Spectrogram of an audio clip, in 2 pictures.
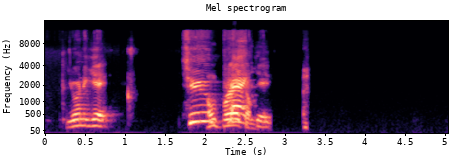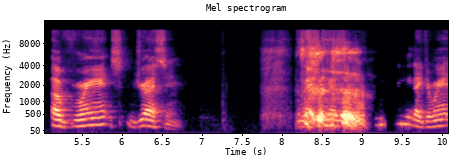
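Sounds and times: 
speech: 0.3s - 1.2s, 1.8s - 2.9s, 5.2s - 6.8s, 7.8s - 10.0s
rough throat-clearing cough: 8.2s - 9.2s.

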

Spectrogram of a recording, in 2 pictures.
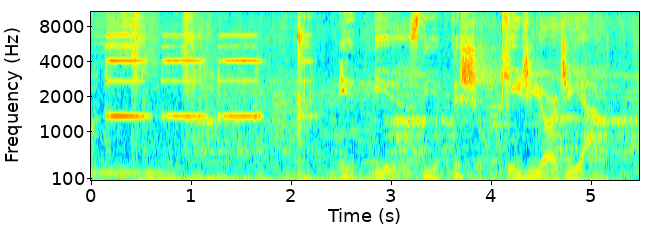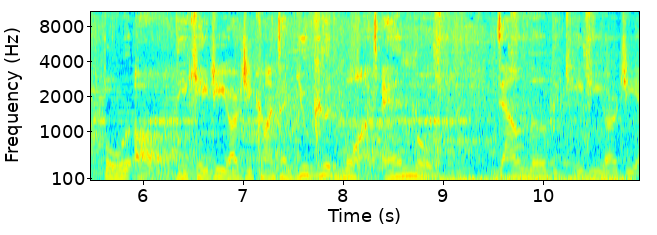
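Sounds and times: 
loud electronic alarm clock tone beeping: 0.0s - 2.4s
speech: 2.5s - 10.9s.

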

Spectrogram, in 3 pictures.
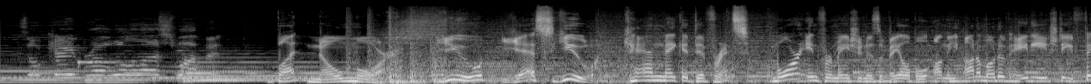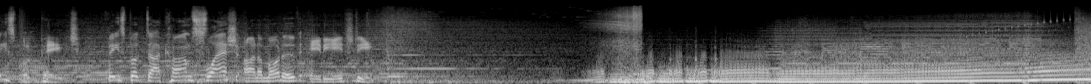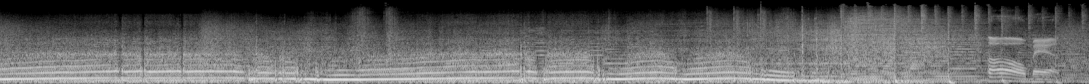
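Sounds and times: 
speech: 0.2s - 15.0s, 17.0s - 19.4s
five-cylinder Rabbit car revving at a rallycross event: 16.5s - 31.6s.

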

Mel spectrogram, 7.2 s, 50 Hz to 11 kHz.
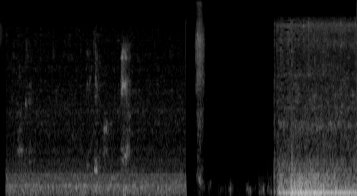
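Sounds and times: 
parked car engine idling: 5.6s - 7.1s.

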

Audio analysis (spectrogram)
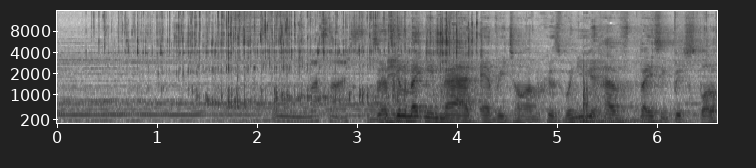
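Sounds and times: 
liquid pouring into container beside the microphone: 0.0s - 4.8s
speech: 2.2s - 6.5s.

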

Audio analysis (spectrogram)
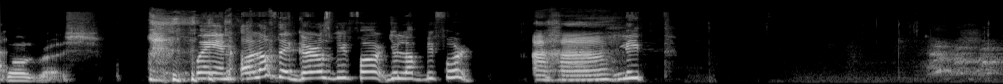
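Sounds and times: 
speech: 0.0s - 6.5s
laughter: 1.5s - 2.8s
several dogs barking: 9.2s - 10.0s.

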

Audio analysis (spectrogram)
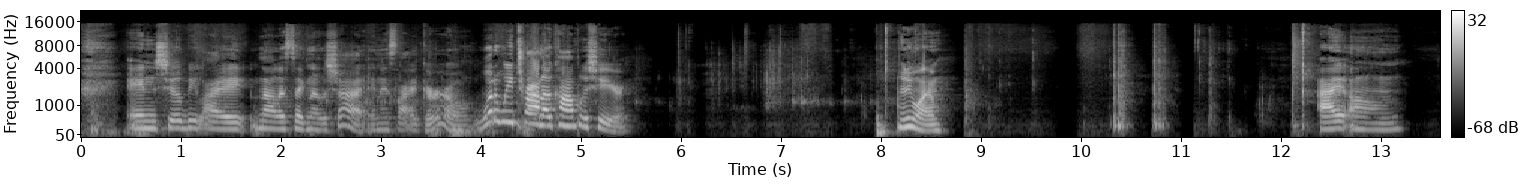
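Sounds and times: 
speech: 0.5s - 5.6s, 8.2s - 8.7s, 12.4s - 13.2s
person chewing and crunching ice: 5.5s - 8.0s, 10.2s - 12.2s.

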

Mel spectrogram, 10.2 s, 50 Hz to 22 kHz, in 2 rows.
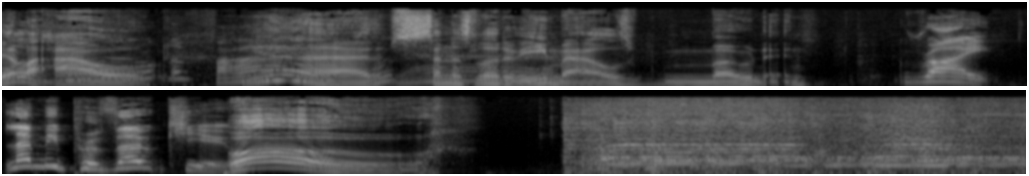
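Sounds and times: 
speech: 0.0s - 8.8s
loud train whistle blasts: 8.0s - 10.2s.

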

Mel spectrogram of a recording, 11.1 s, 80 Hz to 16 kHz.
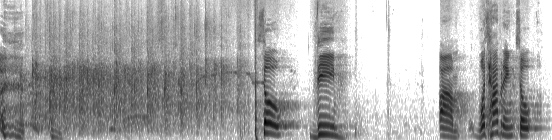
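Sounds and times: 
large crowd applauding: 0.0s - 5.1s
speech: 5.3s - 6.9s, 8.8s - 11.0s.

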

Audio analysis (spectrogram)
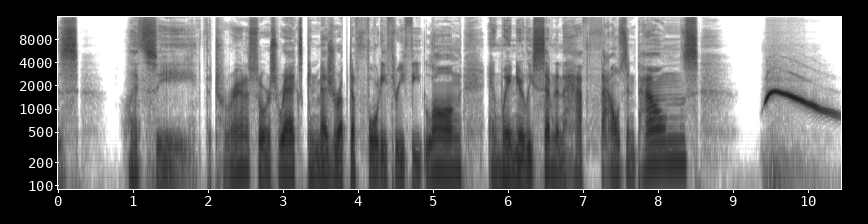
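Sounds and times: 
speech: 0.0s - 8.8s
person whistling: 9.4s - 10.4s.

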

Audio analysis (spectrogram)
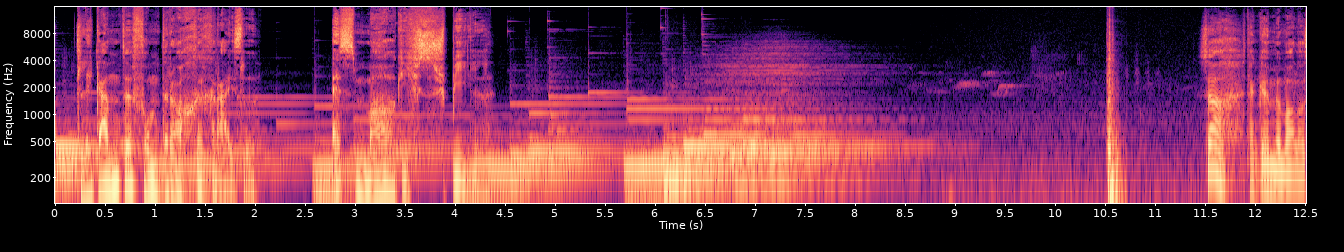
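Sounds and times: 
speech: 0.0s - 5.0s, 11.5s - 12.5s
musical tones ringing: 0.0s - 9.3s
car door slamming as a man gets out of the car: 10.5s - 10.8s.

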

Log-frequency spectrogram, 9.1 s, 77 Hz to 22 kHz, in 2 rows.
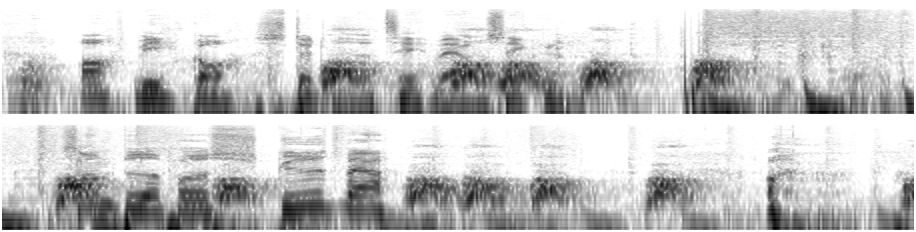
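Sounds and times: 
dog barking: 0.0s - 0.3s, 1.5s - 3.8s, 4.8s - 6.0s, 6.6s - 8.2s
speech: 0.0s - 3.2s, 4.9s - 6.7s
laughter: 8.2s - 8.9s.

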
